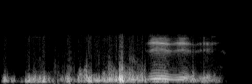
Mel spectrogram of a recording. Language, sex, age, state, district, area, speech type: Urdu, male, 60+, Bihar, Supaul, rural, conversation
